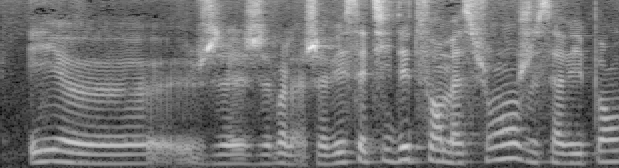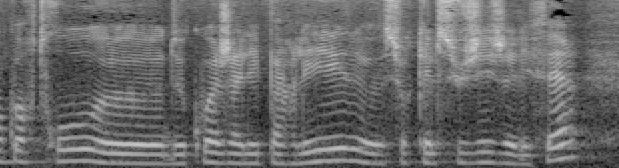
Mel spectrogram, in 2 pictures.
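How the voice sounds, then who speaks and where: A woman's fairly low voice at a moderate pace, with hardly any pauses and fairly even intonation, over noticeable background noise. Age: 30s. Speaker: interior decorator. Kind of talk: interview. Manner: hesitant, many fillers.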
